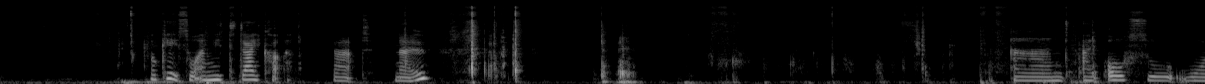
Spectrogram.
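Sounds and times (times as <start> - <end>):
paper rustling and scraping: 6.8 - 10.2.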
